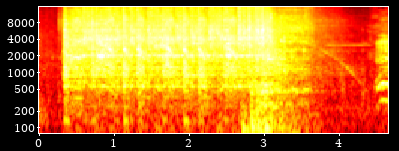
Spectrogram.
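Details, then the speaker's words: Engine cranks steadily about three seconds with no catch; tank completely out of gas, not enough fuel to reach the lines, so crank no-start from running out of fuel. "there's no fuel start it's completely out of gas you still have some not enough to probably make any lines"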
